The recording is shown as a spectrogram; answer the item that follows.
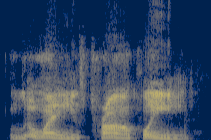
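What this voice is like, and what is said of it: Imitates another person's voice. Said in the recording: “Oh, we got the accent going. ... If I close my eyes, it's Lil Wayne ... So good at that.”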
